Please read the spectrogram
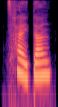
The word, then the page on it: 菜单: cài dān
